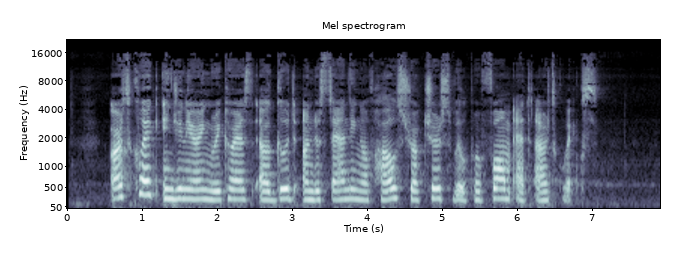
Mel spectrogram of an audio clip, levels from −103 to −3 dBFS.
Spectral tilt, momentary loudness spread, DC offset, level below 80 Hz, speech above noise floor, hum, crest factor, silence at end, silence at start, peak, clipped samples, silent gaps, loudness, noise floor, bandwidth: -4 dB/octave; 8 LU; under 0.1%; -62 dBFS; 43 dB; none; 18 dB; 0.85 s; 0.6 s; -2 dBFS; under 0.1%; none; -18 LUFS; -62 dBFS; 16 kHz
